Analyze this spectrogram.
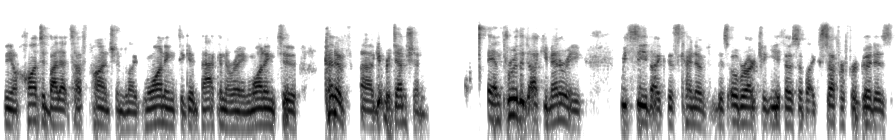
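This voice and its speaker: A man in his thirties, an indie film producer telling stories in a casual interview, animated and rambling with many restarts. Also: mid-range voice, creaky, no echo, lo-fi sound.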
